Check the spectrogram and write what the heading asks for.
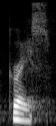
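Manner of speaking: "grace" set apart, low and falling; emphasis on grace. Real, not acted. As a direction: land "grace" low after a short pause. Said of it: "I emphasize the word".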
